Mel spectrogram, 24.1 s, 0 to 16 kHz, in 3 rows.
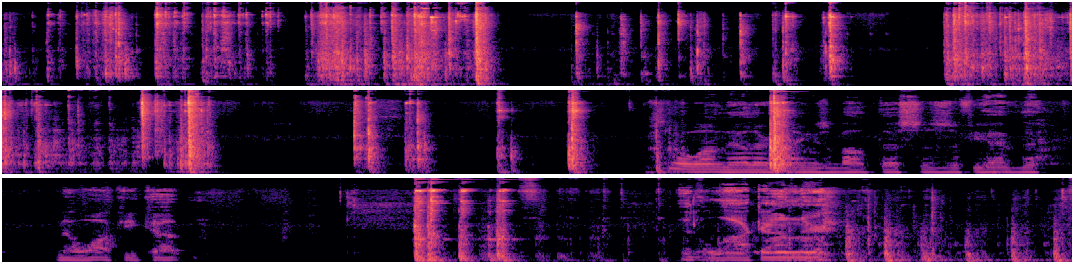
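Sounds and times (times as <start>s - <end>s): hand tools clattering in plastic drawer: 0.0s - 3.7s, 7.1s - 9.6s.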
